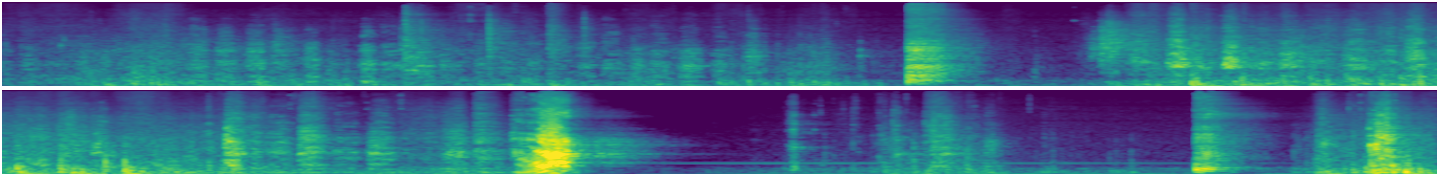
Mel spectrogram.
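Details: Sunny, a yellow Labrador Retriever, gets excited as its owner makes fart sounds: quick rhythmic panting runs through most of the stretch, broken by several sharp, loud bursts of noise and short silent gaps.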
